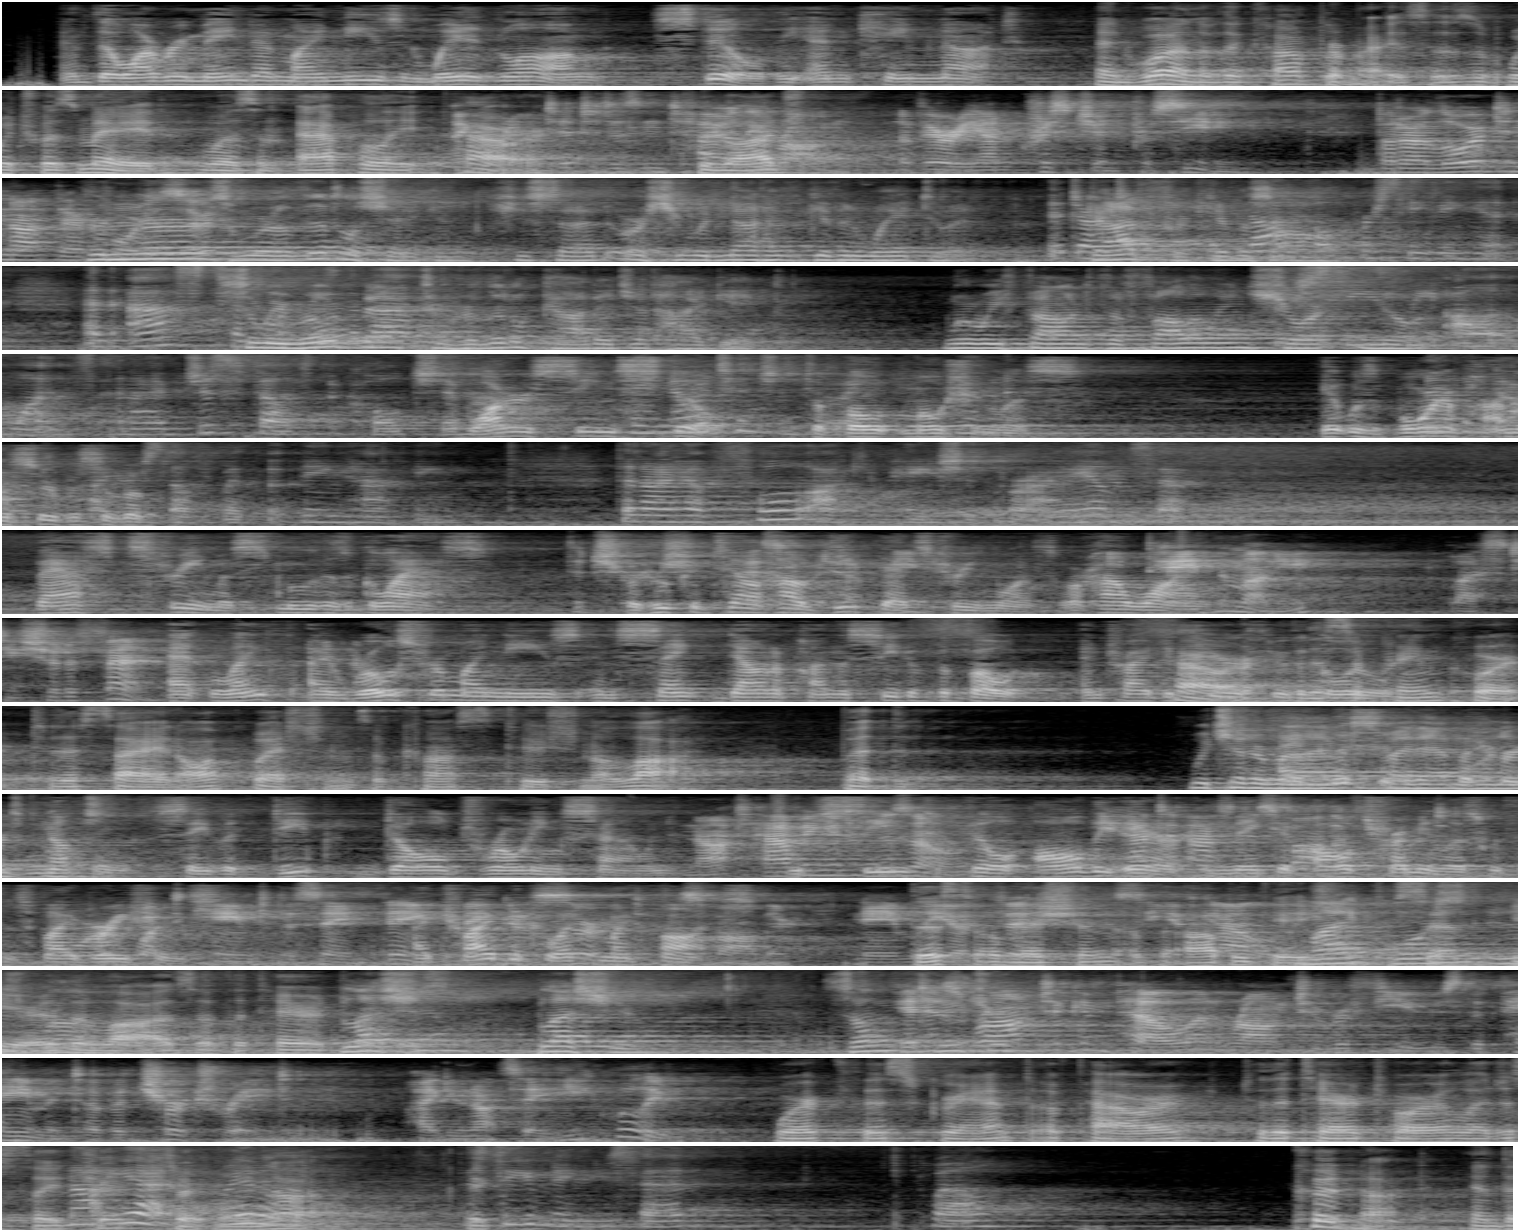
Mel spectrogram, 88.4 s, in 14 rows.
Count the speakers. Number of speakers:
5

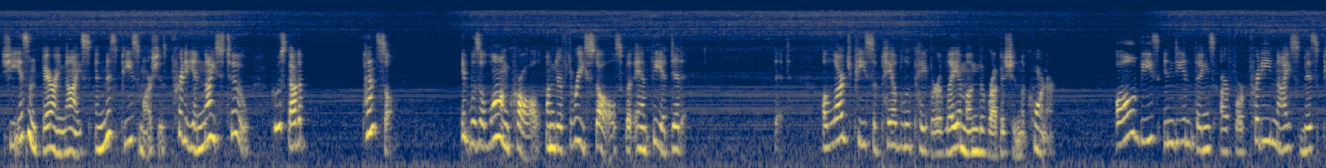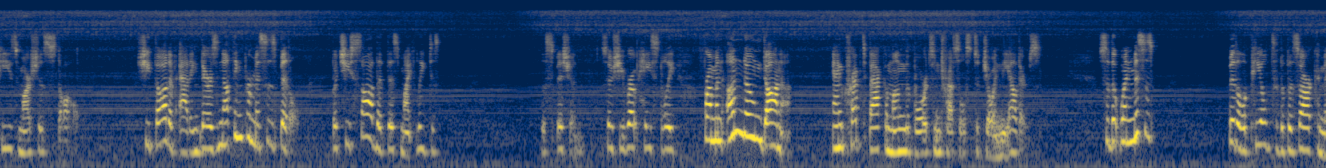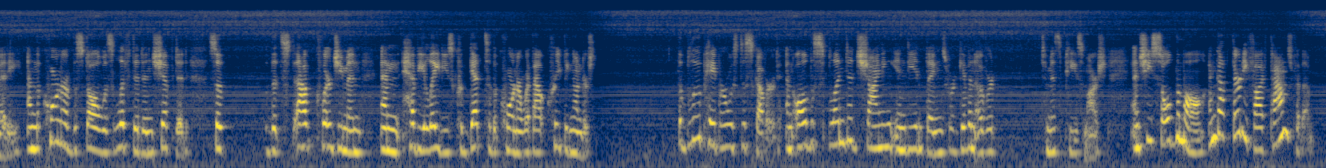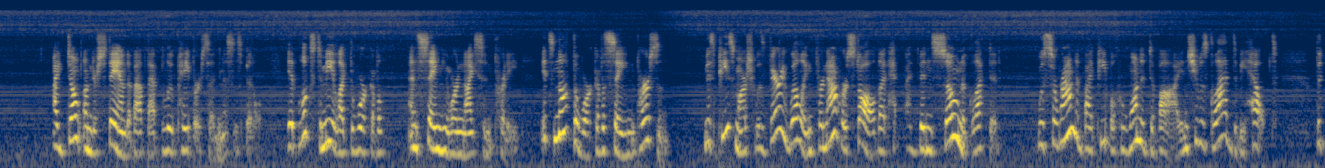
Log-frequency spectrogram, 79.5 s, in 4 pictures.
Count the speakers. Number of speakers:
1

